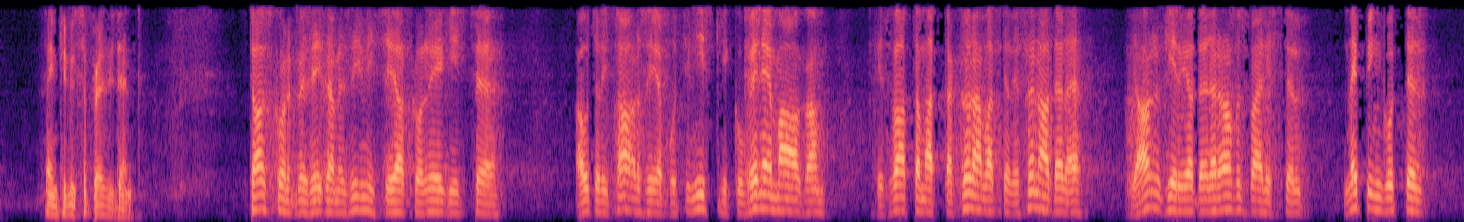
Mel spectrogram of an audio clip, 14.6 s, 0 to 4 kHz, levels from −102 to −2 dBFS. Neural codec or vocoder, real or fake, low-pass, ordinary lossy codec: codec, 16 kHz, 1.1 kbps, Voila-Tokenizer; fake; 3.6 kHz; AAC, 16 kbps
